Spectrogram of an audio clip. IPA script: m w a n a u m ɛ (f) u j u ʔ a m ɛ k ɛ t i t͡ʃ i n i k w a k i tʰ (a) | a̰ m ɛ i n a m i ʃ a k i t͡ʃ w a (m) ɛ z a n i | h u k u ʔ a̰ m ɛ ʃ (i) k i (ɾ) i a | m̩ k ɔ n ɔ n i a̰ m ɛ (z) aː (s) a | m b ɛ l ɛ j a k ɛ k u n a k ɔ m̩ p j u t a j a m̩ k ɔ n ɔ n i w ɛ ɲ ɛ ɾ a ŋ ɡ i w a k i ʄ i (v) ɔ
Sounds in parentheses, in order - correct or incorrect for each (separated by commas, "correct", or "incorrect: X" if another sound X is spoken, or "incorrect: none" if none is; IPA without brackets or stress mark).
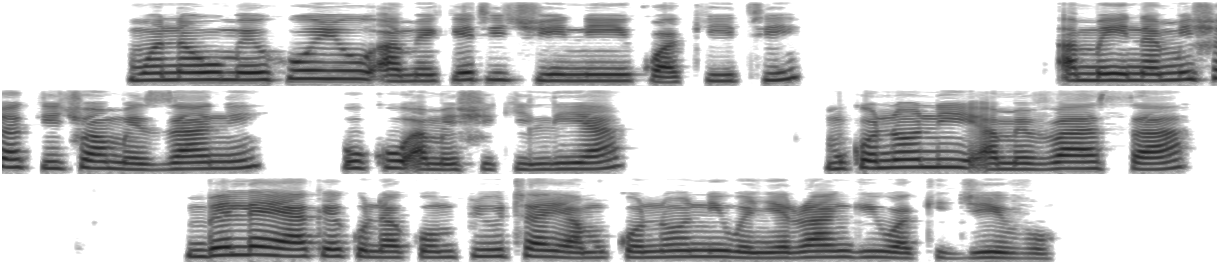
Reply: incorrect: h, incorrect: i, correct, correct, incorrect: l, incorrect: v, correct, correct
